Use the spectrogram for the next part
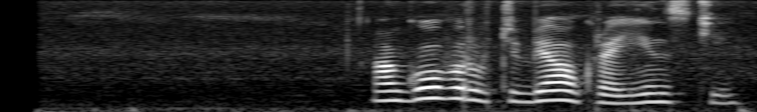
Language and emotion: Russian, neutral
